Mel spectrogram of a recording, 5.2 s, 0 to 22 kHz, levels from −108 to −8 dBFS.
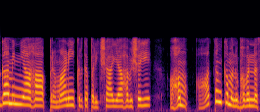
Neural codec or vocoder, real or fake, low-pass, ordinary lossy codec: none; real; 5.4 kHz; none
